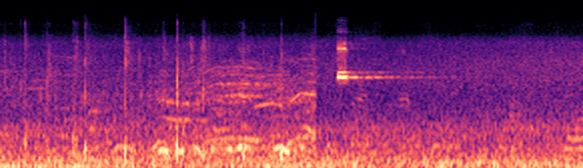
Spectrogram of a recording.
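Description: Players' shouts and calls on an outdoor football pitch, with scattered short ticks and knocks in the first couple of seconds and a brief high steady tone about two and a half seconds in.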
